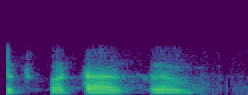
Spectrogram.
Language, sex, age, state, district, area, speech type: Maithili, male, 18-30, Bihar, Supaul, rural, conversation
